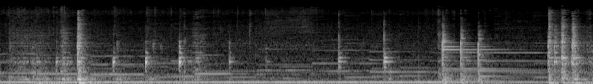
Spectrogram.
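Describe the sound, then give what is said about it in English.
Onions taken out of the oven are tipped into a big mushroom pot with a soft tumble, then a steady sizzle runs under irregular scraping and stirring clinks from a spoon against metal, with a low constant hum throughout. “Tip these onions in with the big mushroom pot.”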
